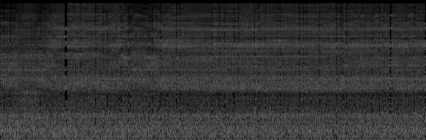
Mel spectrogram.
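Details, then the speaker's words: Ford-script Willys WWII army Jeep, after cleaning the blocked carburettor idle jet that had caused no idle and cutting out: steady, even idle with no stumbling or dropouts; normal idle. "But for now, we'll just say that she's a happy thing with just having the idle jet cleaned out."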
